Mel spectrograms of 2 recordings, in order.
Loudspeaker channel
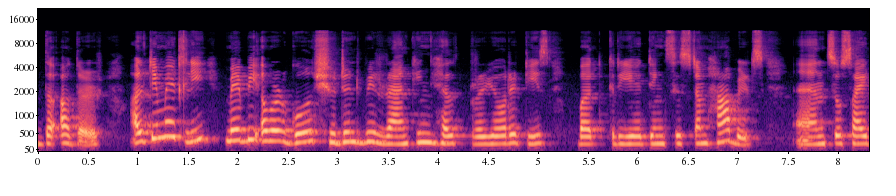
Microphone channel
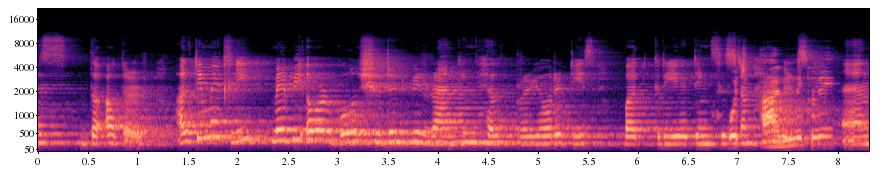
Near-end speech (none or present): present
